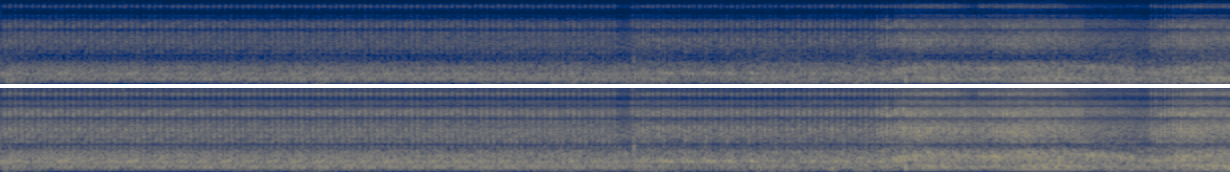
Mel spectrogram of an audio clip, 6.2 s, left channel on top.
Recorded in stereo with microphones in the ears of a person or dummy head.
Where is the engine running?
50° right (ahead or behind).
